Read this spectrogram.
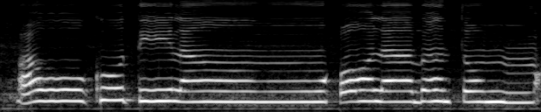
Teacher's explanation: Kemudian pantulkan. Pantulannya ringan saja kemudian pantulannya dilepas jangan ditahan. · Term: qalqalah sugra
